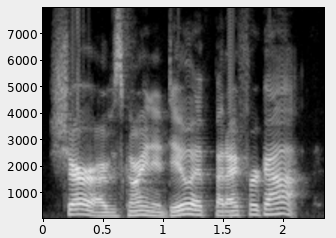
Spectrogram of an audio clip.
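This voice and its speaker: A woman's voice: low-pitched, moderate pace, sharp tone, voice pushed down. A woman voicing a nonchalant, brainy schoolboy in a storybook, with a matter-of-fact manner.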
